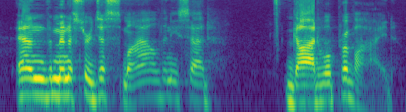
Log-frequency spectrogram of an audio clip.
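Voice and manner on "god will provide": very smug, self-satisfied, all-knowing tone. Telling a joke, quoting the minister's reply: imitating a smug reply. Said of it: "Very smugly".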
